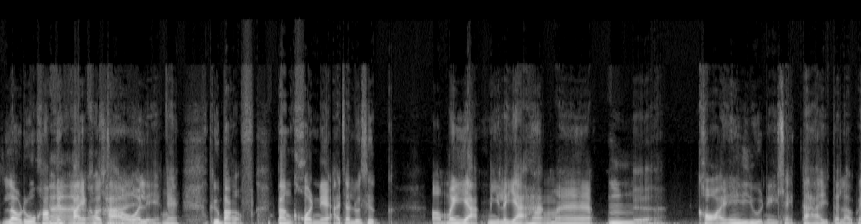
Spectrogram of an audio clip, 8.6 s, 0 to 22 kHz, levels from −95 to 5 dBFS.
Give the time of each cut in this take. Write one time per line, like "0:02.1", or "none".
0:04.3
0:06.3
